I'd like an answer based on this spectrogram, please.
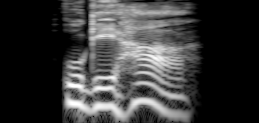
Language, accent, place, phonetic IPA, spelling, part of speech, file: German, Germany, Berlin, [oːɡeːˈhaː], OGH, abbreviation, De-OGH.ogg
- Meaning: initialism of Oberster Gerichtshof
